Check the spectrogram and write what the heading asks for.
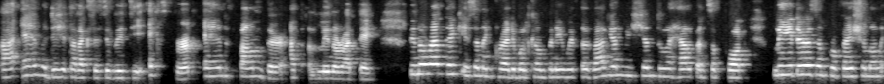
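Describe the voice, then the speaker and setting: A woman's voice: a little high, brisk. A woman hosting a live stream, talking cheerfully, laughing often and reading viewer comments aloud. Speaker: live session host, accessibility expert.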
